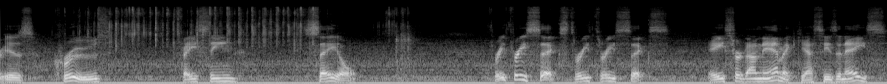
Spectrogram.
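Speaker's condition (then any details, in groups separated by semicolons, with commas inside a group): No condition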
